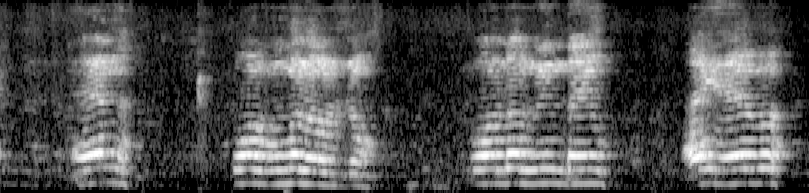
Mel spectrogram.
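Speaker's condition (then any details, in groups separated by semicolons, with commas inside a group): Cerebral palsy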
